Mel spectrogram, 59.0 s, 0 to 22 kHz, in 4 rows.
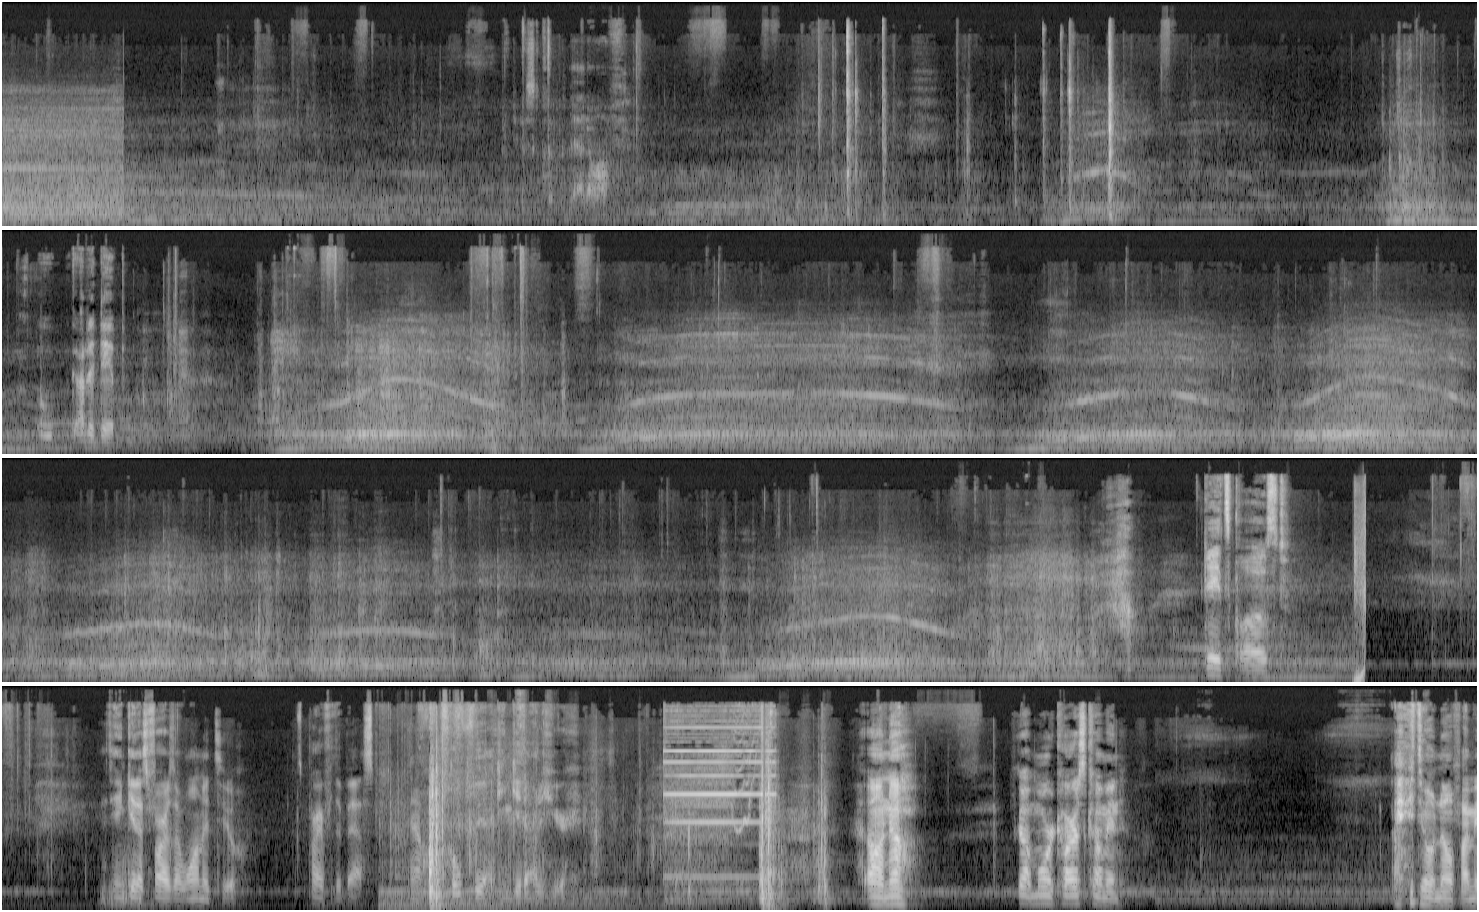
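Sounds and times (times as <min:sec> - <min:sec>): car engine low hum: 0:00.0 - 0:43.2.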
